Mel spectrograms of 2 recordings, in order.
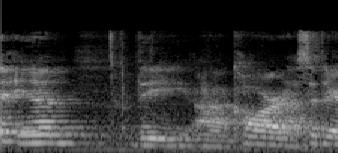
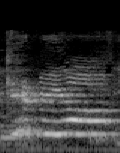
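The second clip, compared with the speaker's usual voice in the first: high, loud shriek of panic; retold panicked scream; 4 dB louder, slower than usual. Stuck on a spinning ride, begging to get off, shrieking high. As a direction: yelp it out like a scared kid on a ride. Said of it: "I'm screaming".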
